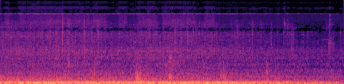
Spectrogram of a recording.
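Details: Fiat Linea engine: low rumble with faint irregular knocks at roughly four per second; strange knock of unknown origin inside the engine.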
